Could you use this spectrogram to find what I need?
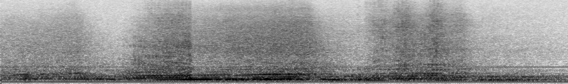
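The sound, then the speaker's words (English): A motorcycle engine rumbles loud, its pitch rising and surging twice as it revs, then settles back to a steady idle hum with no voices. “Livestream church gets the motorcycle.”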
